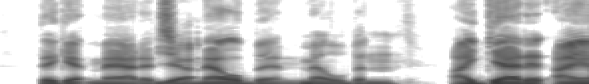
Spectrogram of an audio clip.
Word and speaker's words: Melbourne: been in Melbourne right Melbourne Yeah right they say you say male born they get mad at Melbourne Melbourne I get it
